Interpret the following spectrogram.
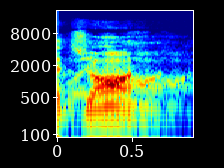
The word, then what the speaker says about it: Zen: वहां से जब ये कोरिया पहुंचा तो वहां इसका उच्चारण हुआ जॉन, सॉन जॉन, सियोन.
